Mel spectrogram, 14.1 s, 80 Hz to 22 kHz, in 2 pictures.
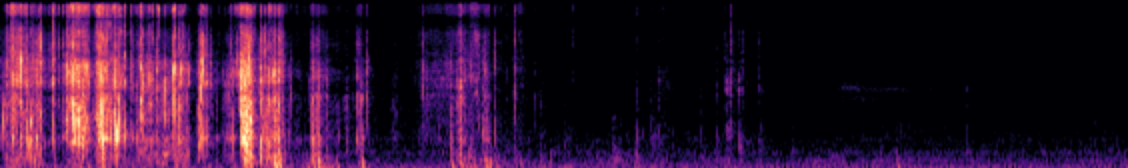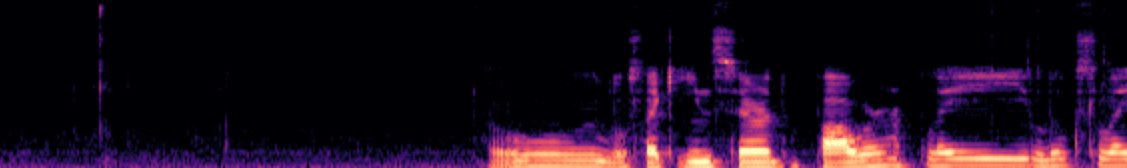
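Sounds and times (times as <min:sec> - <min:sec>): wrapper tearing and crinkling: 0:00.0 - 0:04.8.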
